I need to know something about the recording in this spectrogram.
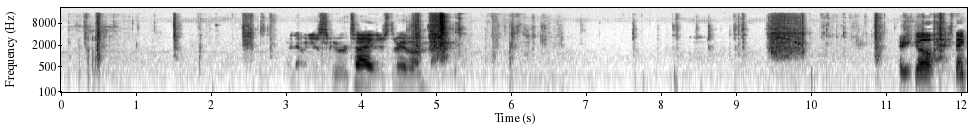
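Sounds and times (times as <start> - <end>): cordless drill driving screw: 9.4 - 10.0.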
